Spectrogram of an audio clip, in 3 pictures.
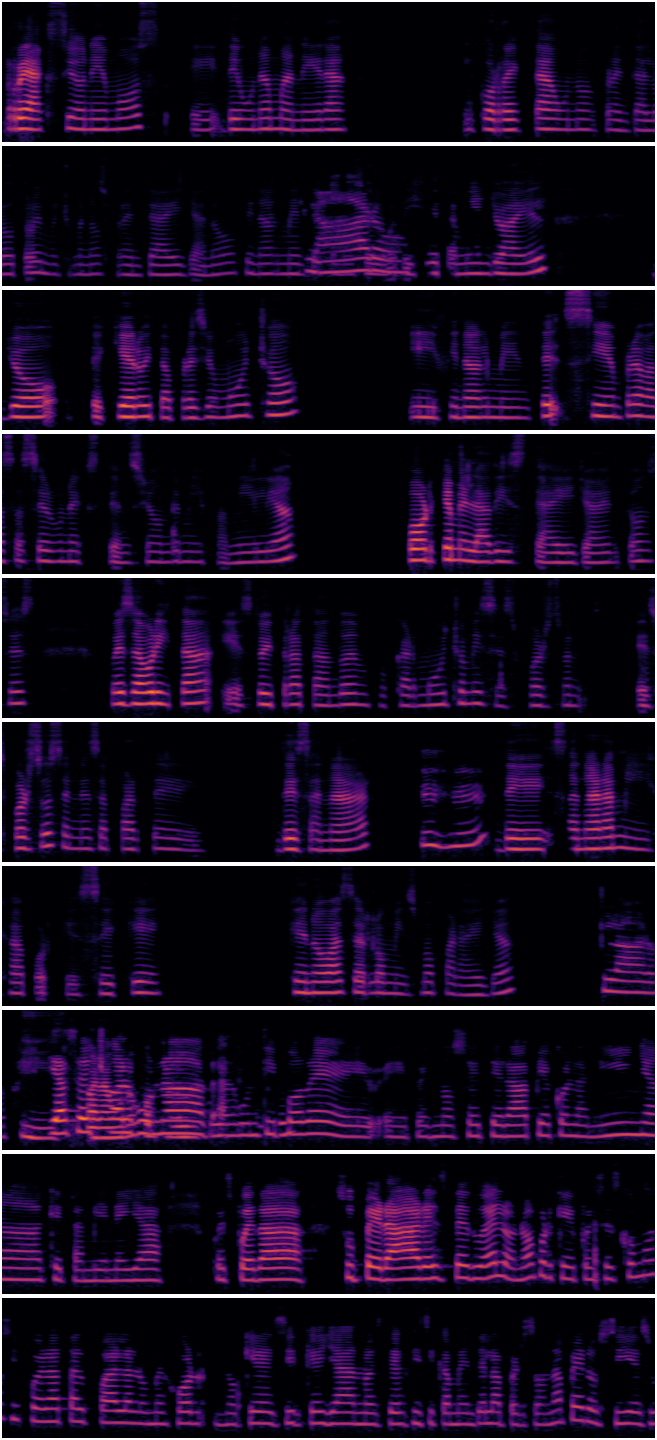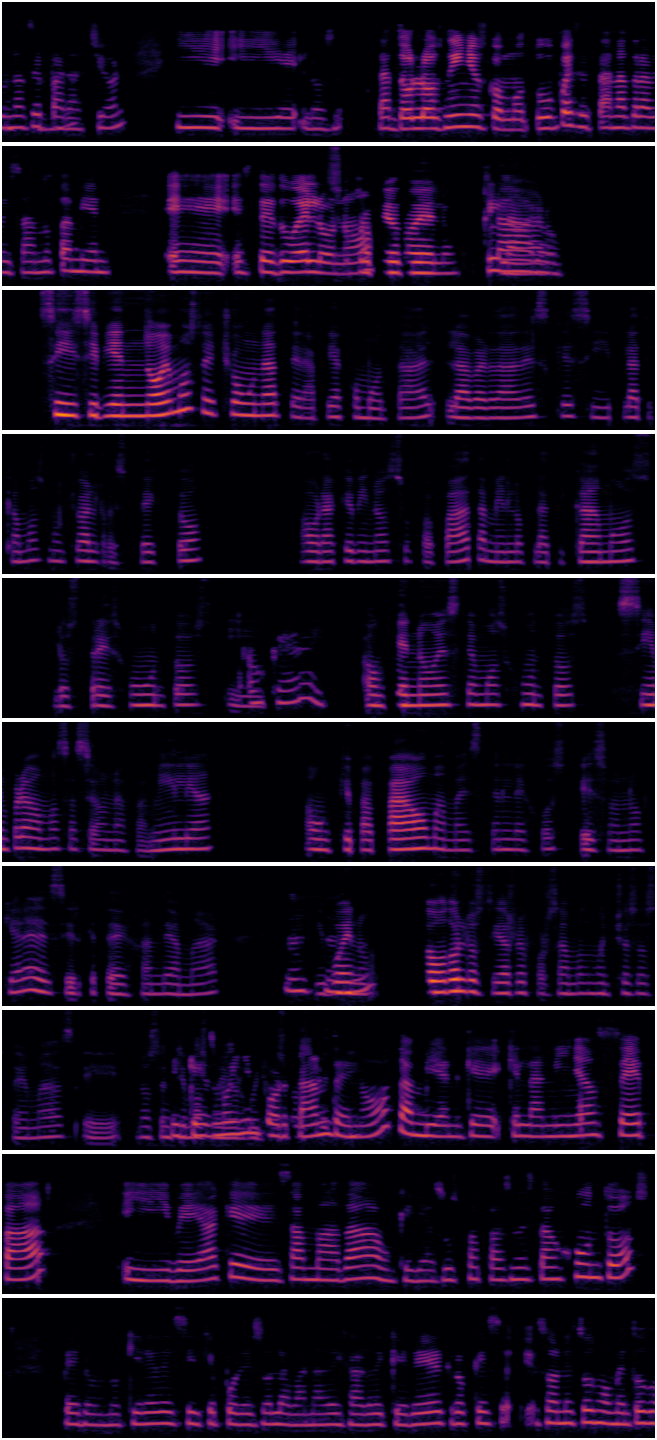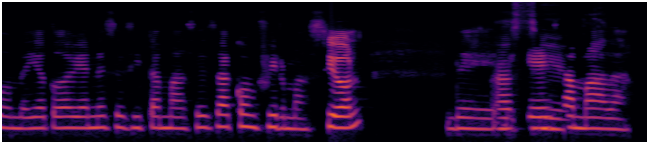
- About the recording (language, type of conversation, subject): Spanish, podcast, ¿Cómo recuperas la confianza después de un fracaso?
- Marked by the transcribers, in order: none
